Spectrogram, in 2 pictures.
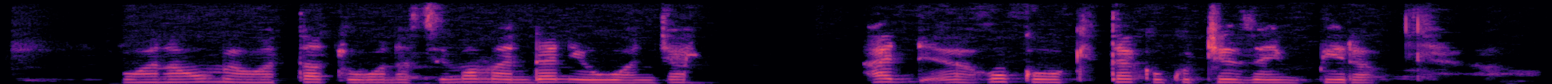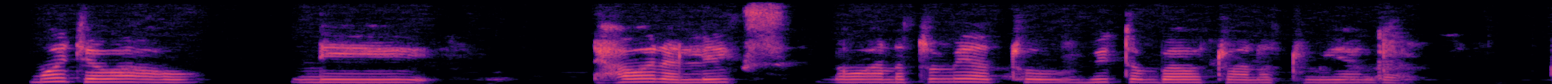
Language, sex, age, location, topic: Swahili, female, 36-49, Wajir, education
